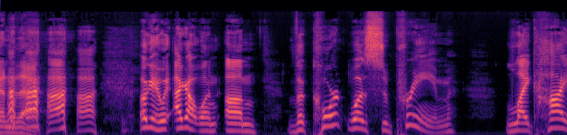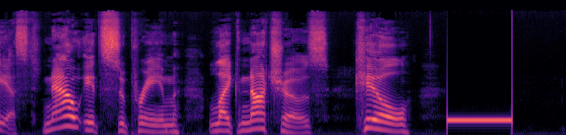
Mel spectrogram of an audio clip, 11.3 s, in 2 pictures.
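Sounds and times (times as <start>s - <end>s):
laughter: 0.0s - 1.4s
speech: 0.0s - 9.8s
censor beep over a word: 10.2s - 10.8s.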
